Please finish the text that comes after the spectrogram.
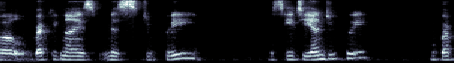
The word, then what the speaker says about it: Etienne Dupuis: Etienne Dupuis, hope I'm pronouncing that correctly.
